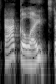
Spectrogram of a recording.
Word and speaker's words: Acolyte: Uh, the newest series, Star Wars Acolyte. Did I say that right? – Yes. Mm-hmm. – Okay, perfect.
